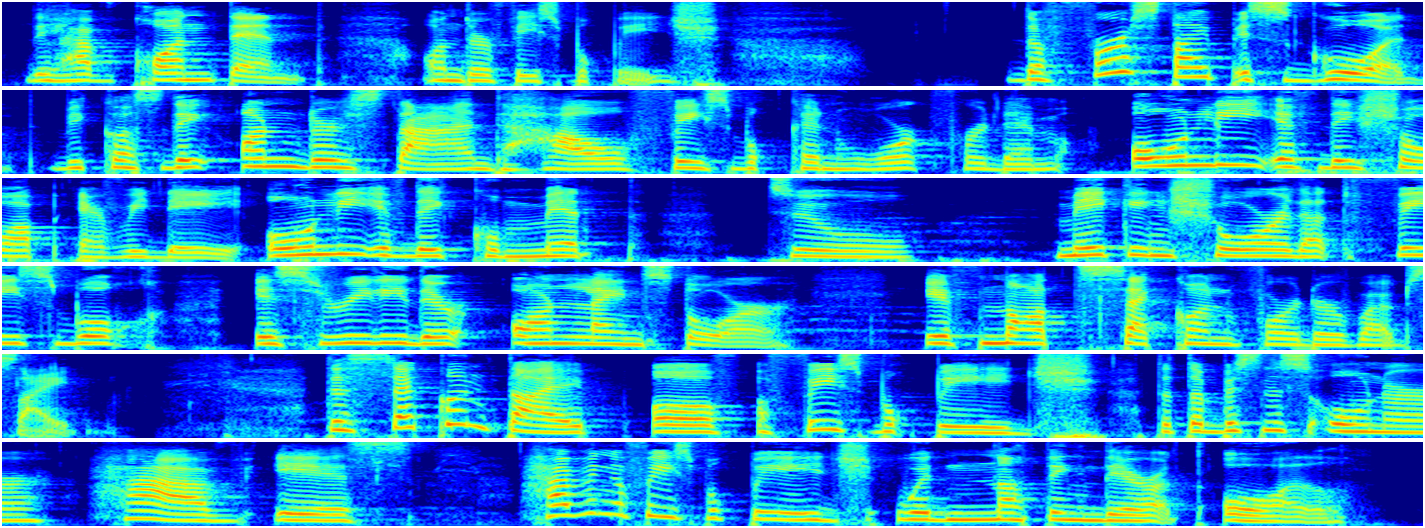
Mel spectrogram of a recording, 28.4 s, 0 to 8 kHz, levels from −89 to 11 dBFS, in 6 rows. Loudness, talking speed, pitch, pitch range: -19 LUFS, 150 wpm, 235 Hz, 210-255 Hz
